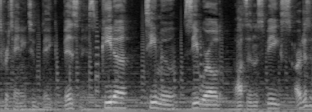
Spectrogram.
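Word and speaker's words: Temu: of that experience right that company is called teu and at least that's how I'm going to be pronouncing the name t e m u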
